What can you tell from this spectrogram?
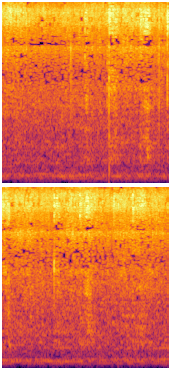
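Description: Chopped onion, tomato and green chilli sizzling in hot oil in a kadhai, with a metal spatula scraping and tapping the pan now and then as the mixture is stirred.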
